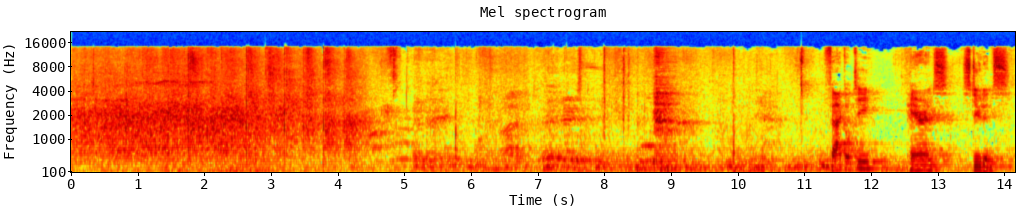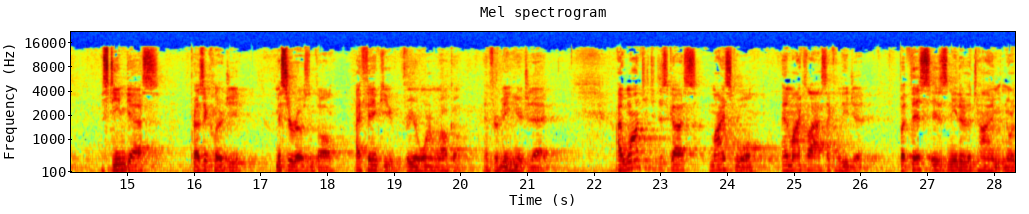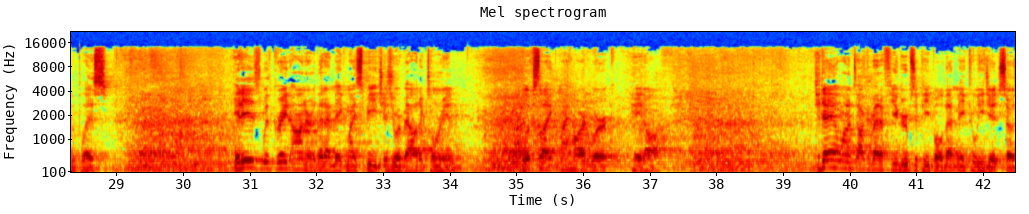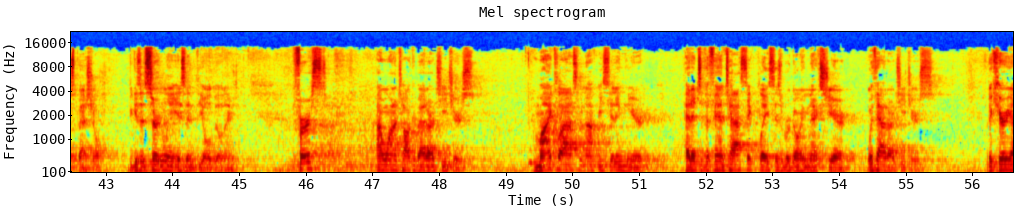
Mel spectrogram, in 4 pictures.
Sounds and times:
Male speech, man speaking: 6.4s - 7.9s, 11.4s - 21.4s, 22.4s - 28.9s, 30.8s - 34.2s, 35.1s - 37.3s, 39.5s - 45.0s, 45.8s - 46.3s, 47.0s - 48.6s, 49.4s - 55.5s, 56.2s - 56.6s
Narration, monologue: 9.2s - 38.0s, 39.0s - 56.6s.

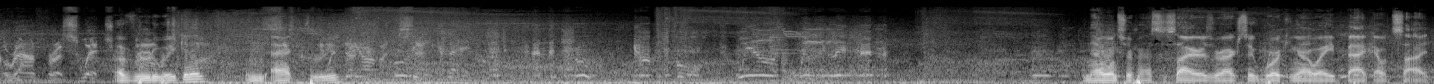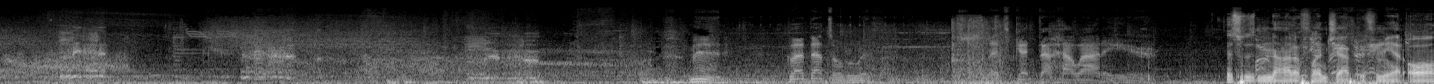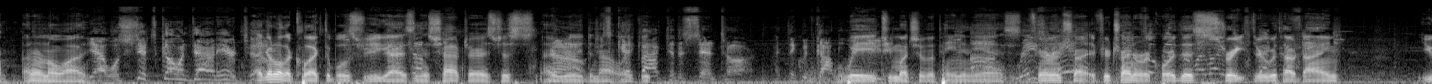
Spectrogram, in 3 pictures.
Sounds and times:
Speech: 0.0s - 8.9s, 10.8s - 14.3s, 24.2s - 25.9s, 26.6s - 42.2s.

